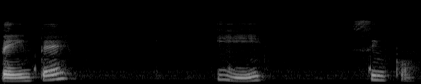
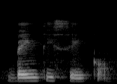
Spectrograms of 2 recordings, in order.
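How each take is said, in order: First: It is said slowly, as three separate words. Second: It is said quickly, as one joined word. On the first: It sounds like a sum of two numbers. "Said slowly, it sounds like a math problem" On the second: It sounds like one whole number. "Said quickly or without any pauses"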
